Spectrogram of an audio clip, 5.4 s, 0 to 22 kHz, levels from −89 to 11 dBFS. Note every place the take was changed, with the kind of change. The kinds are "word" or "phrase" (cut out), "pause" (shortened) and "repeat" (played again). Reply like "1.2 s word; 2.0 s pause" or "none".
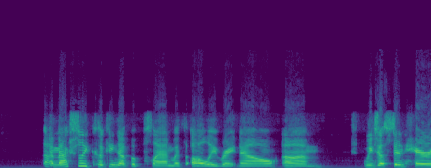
none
